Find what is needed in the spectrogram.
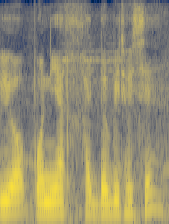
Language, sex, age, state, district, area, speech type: Assamese, male, 30-45, Assam, Golaghat, urban, spontaneous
